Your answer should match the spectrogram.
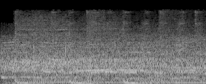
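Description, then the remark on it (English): A rugby league stadium crowd roars and cheers after Mitchell Moses of the Parramatta Eels kicks from 20 metres off the left-hand upright with the score 22 all, a dense, steady wall of voices that stays loud and unbroken for the whole couple of seconds. “Oh, it's beautiful. Hear the crowd.”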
